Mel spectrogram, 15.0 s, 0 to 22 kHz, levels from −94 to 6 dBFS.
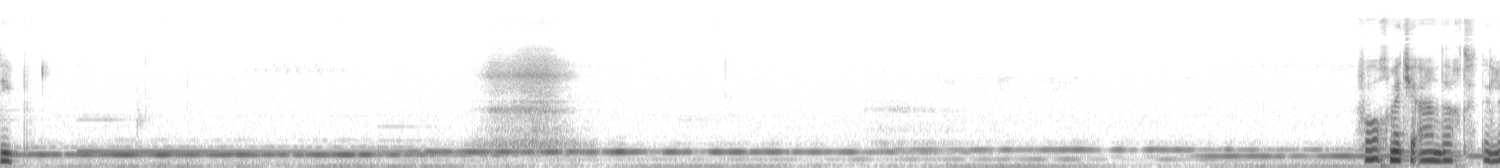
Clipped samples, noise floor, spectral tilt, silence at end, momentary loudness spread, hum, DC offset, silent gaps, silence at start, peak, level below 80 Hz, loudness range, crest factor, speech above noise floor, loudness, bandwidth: under 0.1%; -58 dBFS; -8 dB/octave; 0 s; 26 LU; none; under 0.1%; none; 0 s; -12 dBFS; -64 dBFS; 22 LU; 26 dB; 30 dB; -35 LUFS; 13.5 kHz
